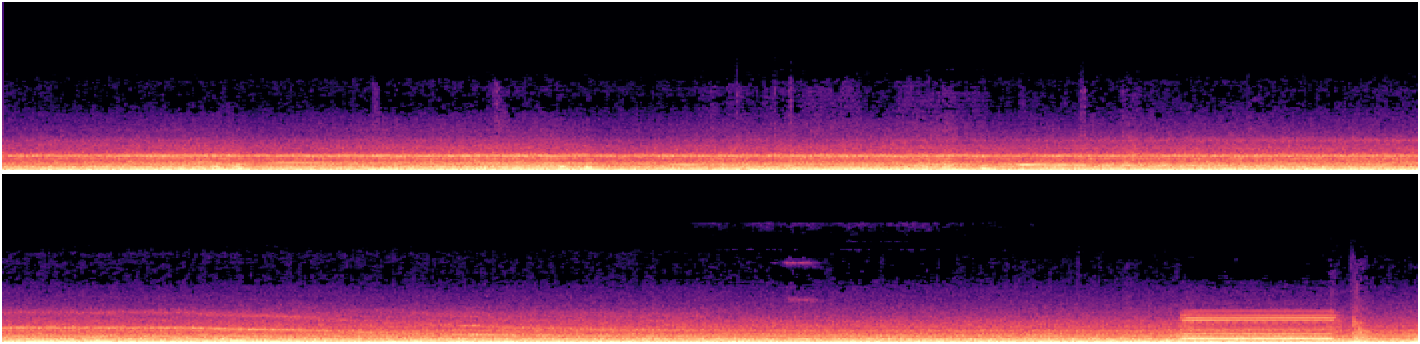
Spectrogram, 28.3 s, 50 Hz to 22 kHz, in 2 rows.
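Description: Utsunomiya Light Rail HU300 tram running, with a steady rumble of wheels on rail and a high electric whine from its traction motors. Over the middle of the stretch the whine falls in pitch as the tram brakes for its stop. Near the end a short electronic tone sounds for about a second and a half.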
